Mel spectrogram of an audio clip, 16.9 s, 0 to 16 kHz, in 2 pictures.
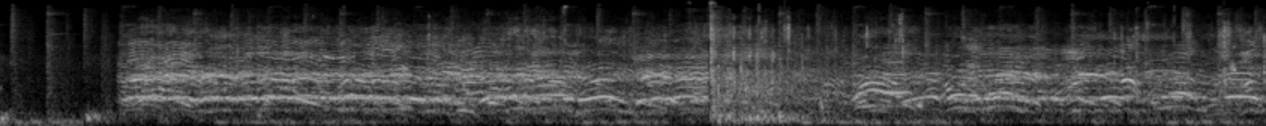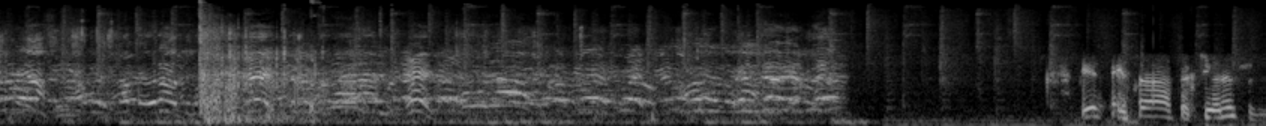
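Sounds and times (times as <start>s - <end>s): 
dense continuous crowd chatter and shouting: 0.8s - 14.2s
loud gunshots: 4.7s - 5.6s, 9.7s - 10.8s
speech: 16.0s - 16.8s.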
